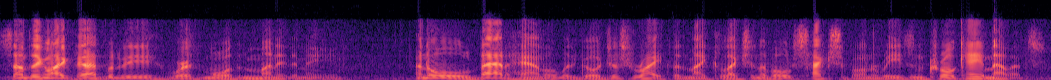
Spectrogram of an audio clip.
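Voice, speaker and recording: An actor playing a cocky, wisecracking hardboiled private detective who narrates with deadpan humor in an old-time radio drama. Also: male voice, low voice, fairly quick. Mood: wry, taunting. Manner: deadpan, flippant wordplay in narration and dialogue. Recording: muffled old radio recording with music.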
